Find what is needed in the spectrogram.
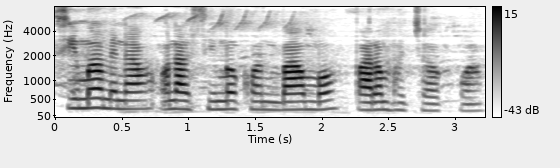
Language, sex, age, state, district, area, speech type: Santali, female, 30-45, Jharkhand, East Singhbhum, rural, spontaneous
